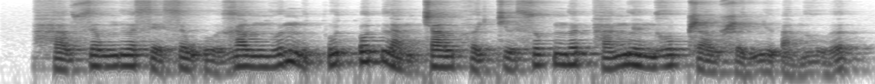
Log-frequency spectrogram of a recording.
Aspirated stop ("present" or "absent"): absent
